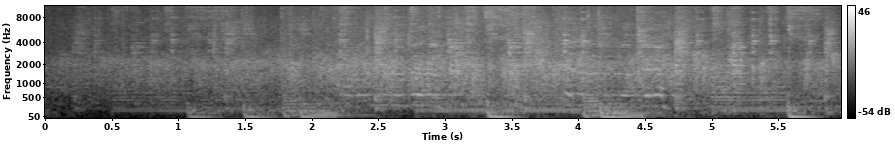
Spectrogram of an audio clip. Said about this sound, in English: No, keep, please. Keep clapping, thanks.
